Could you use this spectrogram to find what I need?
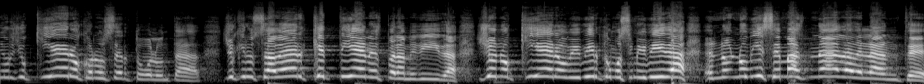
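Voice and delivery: high, tearful, pleading, put-on crying. Recalling praying to know God's will, the speaker re-enacts it: retelling a tearful prayer. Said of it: "le lloraba a Dios y decía".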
